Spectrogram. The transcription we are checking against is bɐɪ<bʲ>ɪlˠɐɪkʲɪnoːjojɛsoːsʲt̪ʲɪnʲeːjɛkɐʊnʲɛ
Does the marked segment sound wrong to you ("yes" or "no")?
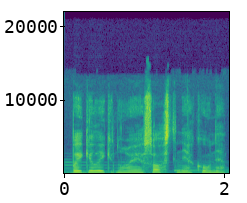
yes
